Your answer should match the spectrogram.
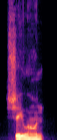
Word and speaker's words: Shaolin: In Mortal Kombat, Shaolin, that's how you say it.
